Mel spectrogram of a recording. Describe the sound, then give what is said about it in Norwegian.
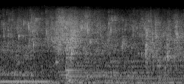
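Steady running water from a tap splashes over hands being washed with soap, a broad hissing rush with brief louder swells of splashing and rubbing; no one speaks. “Dette her, folkens, er faktisk eh, lyden av rennende vann og hender som vasker seg med såpe.”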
